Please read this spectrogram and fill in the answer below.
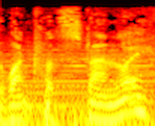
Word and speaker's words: Wentworth-Stanley: This is Wentworth-Stanley. I'm the fellow who has a hyphen in my name. The hyphen is silent, but I am anything but that.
